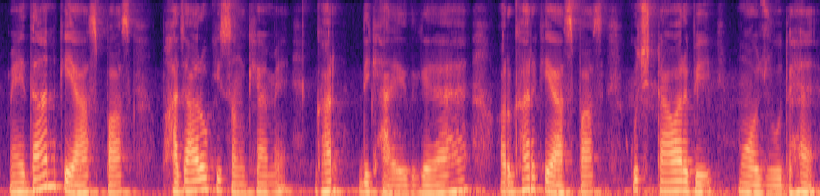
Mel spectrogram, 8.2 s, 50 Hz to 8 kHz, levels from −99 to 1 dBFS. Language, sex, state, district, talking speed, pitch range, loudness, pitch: Hindi, male, Bihar, Gopalganj, 145 wpm, 125-145 Hz, -16 LUFS, 130 Hz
